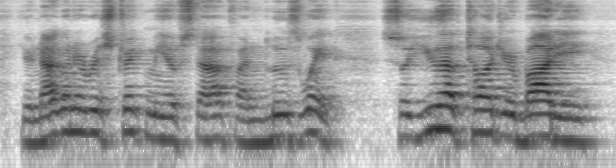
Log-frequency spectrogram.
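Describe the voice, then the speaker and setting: Speaking at a fairly quick pace, a man with a fairly high pitch keeps a fairly even intonation over noticeable background noise. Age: 70s. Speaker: fitness and nutrition coach. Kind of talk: monologue advice video.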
